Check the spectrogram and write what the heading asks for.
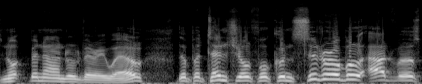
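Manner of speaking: pompous British official reading; official letter voice. Retold or imitated. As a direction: read it like a stuffy bureaucrat.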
